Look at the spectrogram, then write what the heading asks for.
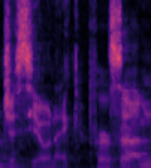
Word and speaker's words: Jesionek: So for the name, the Polish pronunciation would be Jesionek, but because I grew up in Austria, the German pronunciation is Jesionek, and then I usually just go by the English one, Jesionek.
